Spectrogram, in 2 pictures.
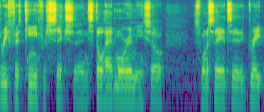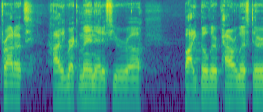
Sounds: Speech

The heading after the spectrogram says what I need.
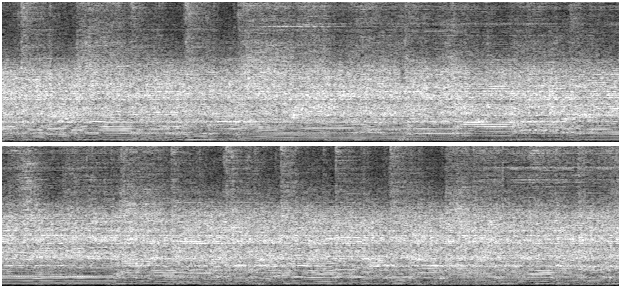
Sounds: Music, Guitar, Electric guitar, Musical instrument

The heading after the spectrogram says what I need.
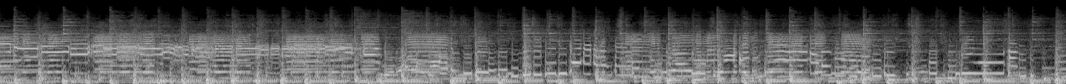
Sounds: Swing music, Music

